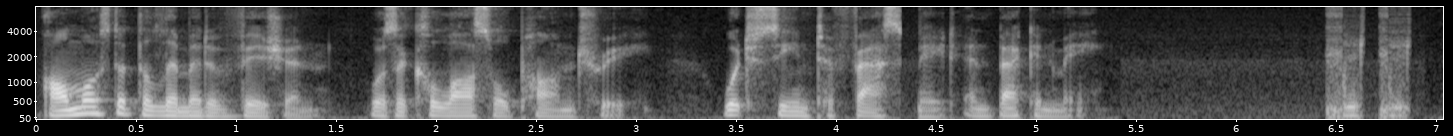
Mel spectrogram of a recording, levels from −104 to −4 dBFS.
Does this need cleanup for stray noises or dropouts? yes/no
yes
